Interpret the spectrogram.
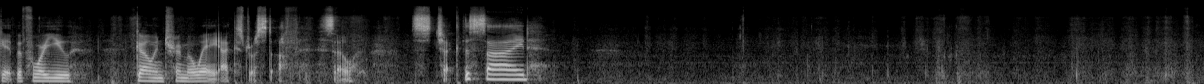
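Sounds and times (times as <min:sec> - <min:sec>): cloth rustling: 0:00.0 - 0:12.0.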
